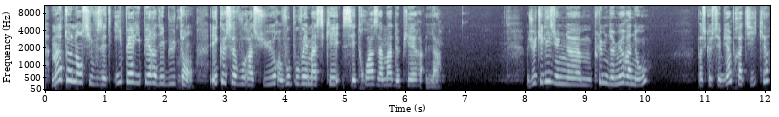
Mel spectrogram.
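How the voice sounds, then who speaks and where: A woman's high voice at a fairly slow pace, with very wide pitch swings, long and frequent pauses, and a dry, close sound with no echo. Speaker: watercolour teacher and illustrator. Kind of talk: tutorial.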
